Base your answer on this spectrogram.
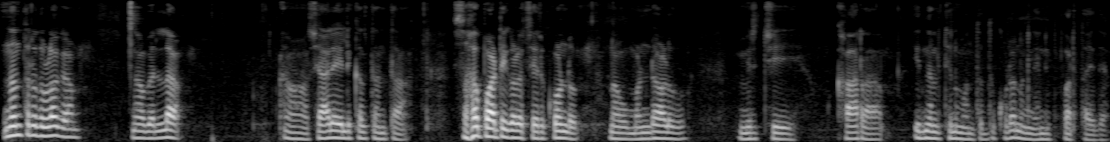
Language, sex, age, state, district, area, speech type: Kannada, male, 45-60, Karnataka, Koppal, rural, spontaneous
